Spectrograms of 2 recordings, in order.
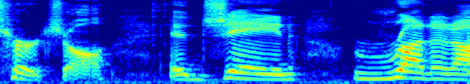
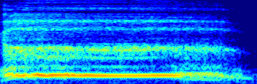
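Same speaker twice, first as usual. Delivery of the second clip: surprised gasp; 5 semitones higher than usual. Retold or imitated. Emma reacting to confession.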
